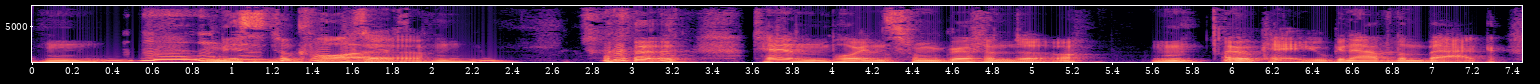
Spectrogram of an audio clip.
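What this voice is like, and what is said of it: Harry Potter character voice. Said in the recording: “you launched into just a completely different voice ... like this Harry Potter character ... fake voice”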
